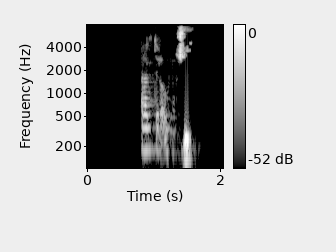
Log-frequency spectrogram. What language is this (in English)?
Icelandic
